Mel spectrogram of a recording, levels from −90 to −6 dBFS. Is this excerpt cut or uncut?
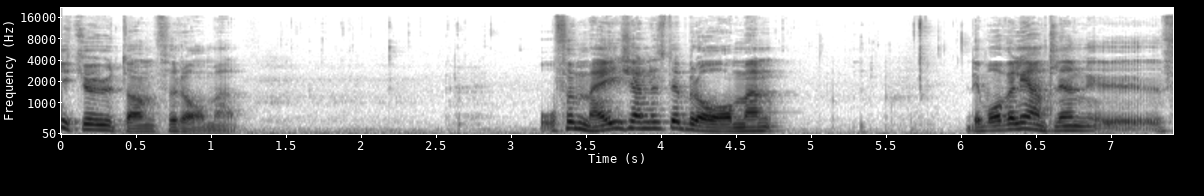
uncut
